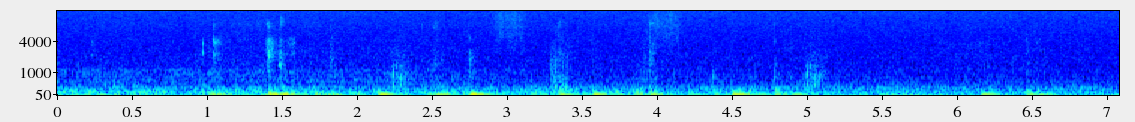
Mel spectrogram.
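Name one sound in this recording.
Footsteps thud softly on snow.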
